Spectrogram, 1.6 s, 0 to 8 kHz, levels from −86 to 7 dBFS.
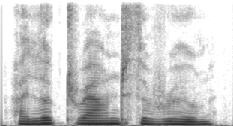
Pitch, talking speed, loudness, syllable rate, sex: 160 Hz, 195 wpm, -15 LUFS, 4.9 syllables/s, female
